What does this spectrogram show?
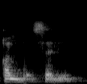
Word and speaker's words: قلب: قلب سليم, قلب سليم. Now, if you mispronounce that qaf, the letter qaf that you see here, and you substitute for it the letter kaf, the change of meaning is radically different.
